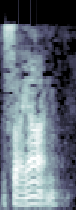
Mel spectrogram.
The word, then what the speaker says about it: Sin: I was actually looking at this word in one translation that's spelled Z-I-N, and this one it's S-I-N. It's actually pronounced, from the reference I looked at, as Sion. And it looks like it would be when you look at it compared to Sinai.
